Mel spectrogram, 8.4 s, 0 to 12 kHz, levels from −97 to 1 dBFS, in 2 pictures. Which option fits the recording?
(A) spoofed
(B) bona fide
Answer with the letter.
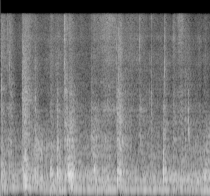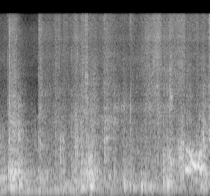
A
